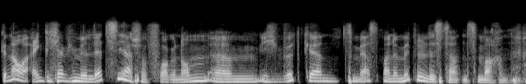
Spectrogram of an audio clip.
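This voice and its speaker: Against noticeable background noise, a man talks very fast with very wide pitch swings and very even loudness. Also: medium pitch for a man, hardly any pauses. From Hesse, Germany (Eschborn near Frankfurt). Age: 40s. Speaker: amateur triathlete. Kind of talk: casual interview.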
